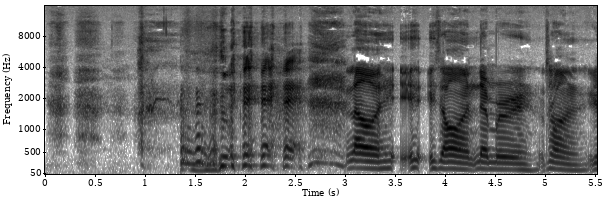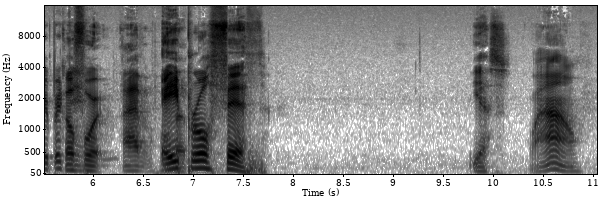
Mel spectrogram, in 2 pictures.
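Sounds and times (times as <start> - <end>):
laughter: 0.9 - 3.0
speech: 1.4 - 7.8, 9.8 - 11.0
boy gasping: 2.6 - 3.0.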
